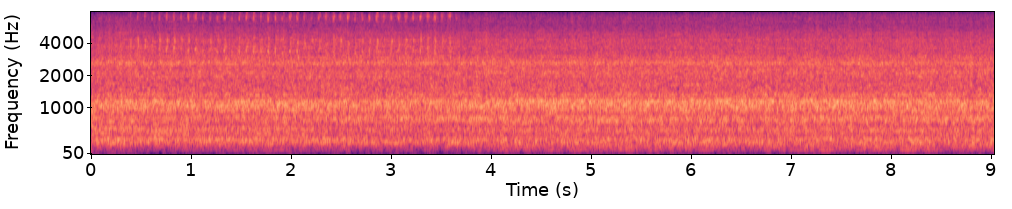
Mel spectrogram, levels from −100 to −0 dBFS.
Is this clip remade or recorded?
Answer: remade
